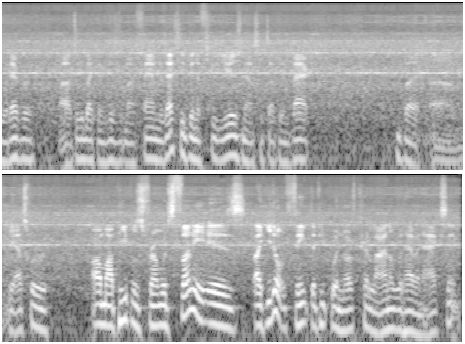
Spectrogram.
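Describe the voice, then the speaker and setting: A woman from Houston with an extremely low voice chats loosely to her stream, stumbling and restarting her sentences as she goes. A steady whir of noise sits clearly under her voice. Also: fast. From Houston, Texas. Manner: rambling and chatty, frequent restarts and stumbles. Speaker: flight sim livestreamer. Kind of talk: casual live-stream chat while flying.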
